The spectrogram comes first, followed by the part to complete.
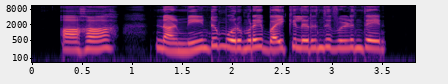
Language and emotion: Tamil, sad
